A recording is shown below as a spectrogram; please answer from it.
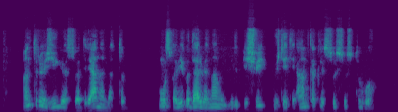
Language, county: Lithuanian, Telšiai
